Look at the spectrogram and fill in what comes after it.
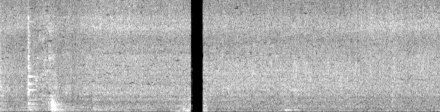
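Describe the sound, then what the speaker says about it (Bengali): Spice paste of ground masala with ginger paste and chili powder sizzling and frying in a pan for mutton curry, stirred with a couple of scraping knocks early on, a steady hiss throughout with a brief cutout midway. "এর মধ্যে এবারে গুঁড়ো লঙ্কা দিয়ে এবার মশলাটাকে একটু ভালো করে আমি কষিয়ে নেব"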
